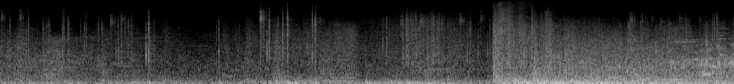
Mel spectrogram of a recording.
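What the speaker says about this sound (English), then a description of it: "Maybe you should fire a cluster shot here." Artillery fires a cluster shot in the Napoleonic-era battle game Napoleon: Total War, with booming reports over constant battlefield din, then a sudden louder burst that stays dense and roaring.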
